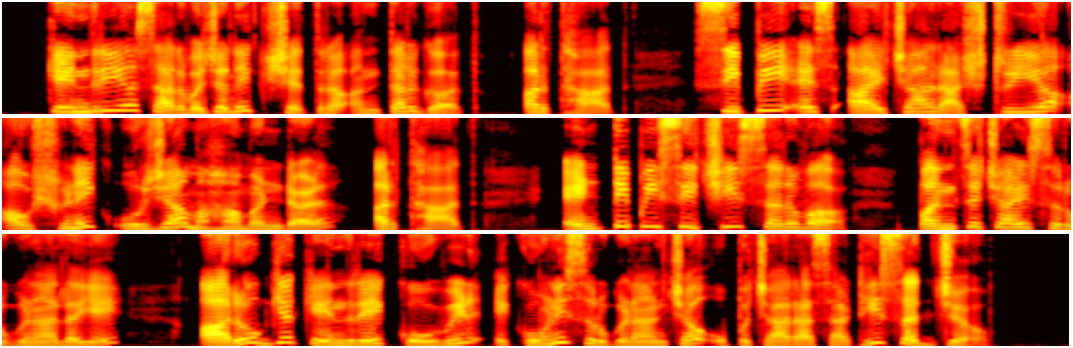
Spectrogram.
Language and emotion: Marathi, neutral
